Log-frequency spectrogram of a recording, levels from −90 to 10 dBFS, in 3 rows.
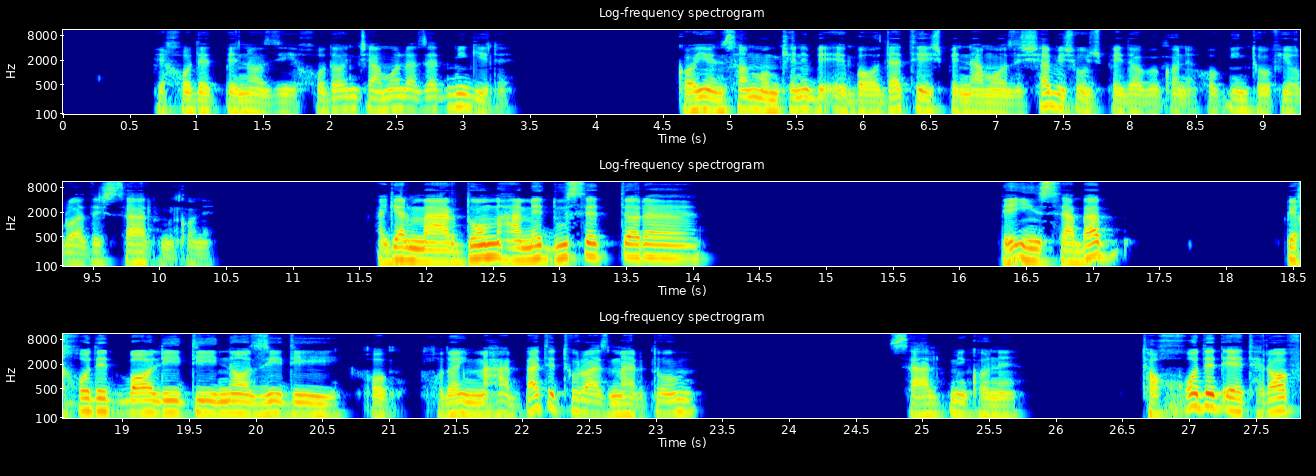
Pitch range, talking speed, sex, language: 110-140 Hz, 110 wpm, male, Persian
